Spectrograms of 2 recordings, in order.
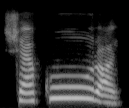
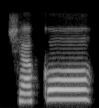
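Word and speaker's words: شكور: The right pronouncing is shakuron, kuron, complete dhamma. The wrong pronouncing is shakuron, not ko.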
